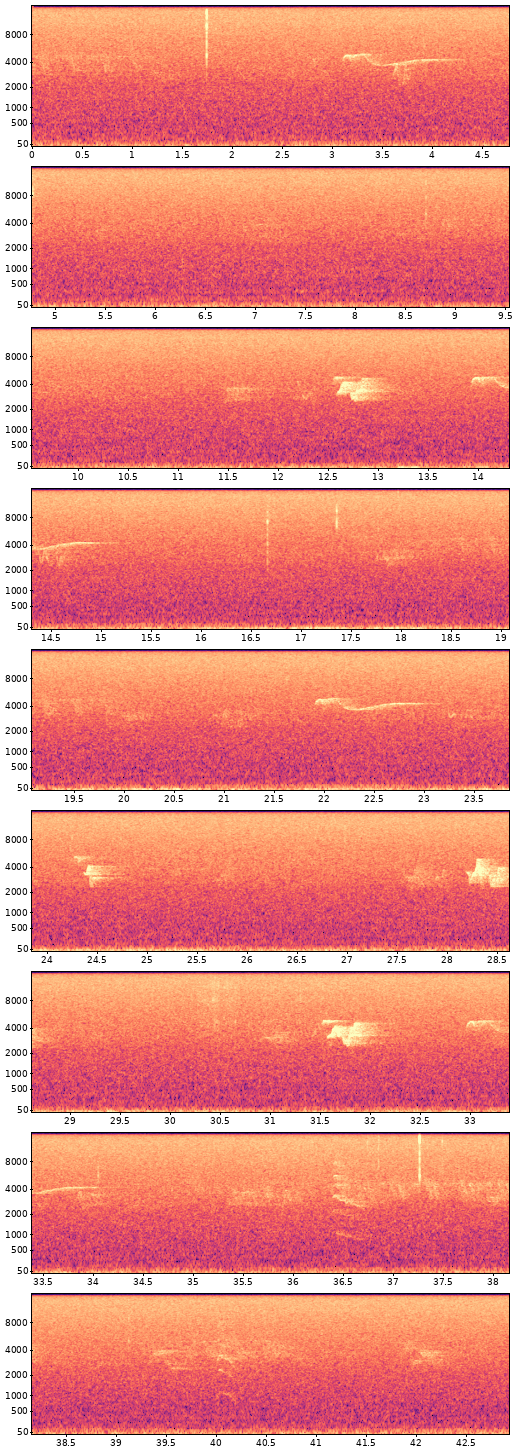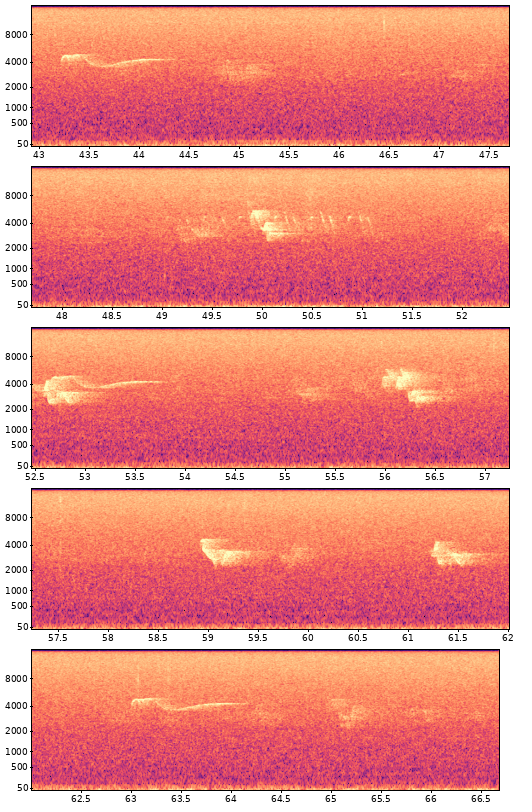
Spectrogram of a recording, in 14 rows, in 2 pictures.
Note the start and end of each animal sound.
[0.00, 1.31] Ovenbird (Seiurus aurocapilla)
[3.03, 4.47] Eastern Wood-Pewee (Contopus virens)
[12.33, 13.19] Blue-headed Vireo (Vireo solitarius)
[13.72, 15.19] Eastern Wood-Pewee (Contopus virens)
[17.96, 19.99] Ovenbird (Seiurus aurocapilla)
[21.75, 23.07] Eastern Wood-Pewee (Contopus virens)
[24.14, 45.52] Blue-headed Vireo (Vireo solitarius)
[24.41, 26.38] Ovenbird (Seiurus aurocapilla)
[32.81, 34.09] Eastern Wood-Pewee (Contopus virens)
[36.23, 36.82] Yellow-bellied Sapsucker (Sphyrapicus varius)
[36.61, 38.30] Ovenbird (Seiurus aurocapilla)
[39.91, 40.24] Yellow-bellied Sapsucker (Sphyrapicus varius)
[43.01, 44.32] Eastern Wood-Pewee (Contopus virens)
[48.95, 51.43] Ovenbird (Seiurus aurocapilla)
[49.90, 65.67] Blue-headed Vireo (Vireo solitarius)
[52.66, 53.84] Eastern Wood-Pewee (Contopus virens)
[62.77, 64.11] Eastern Wood-Pewee (Contopus virens)

